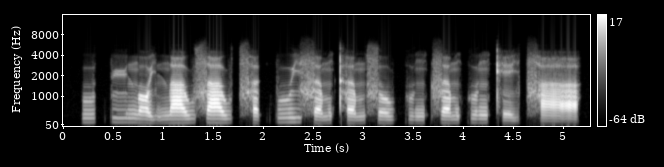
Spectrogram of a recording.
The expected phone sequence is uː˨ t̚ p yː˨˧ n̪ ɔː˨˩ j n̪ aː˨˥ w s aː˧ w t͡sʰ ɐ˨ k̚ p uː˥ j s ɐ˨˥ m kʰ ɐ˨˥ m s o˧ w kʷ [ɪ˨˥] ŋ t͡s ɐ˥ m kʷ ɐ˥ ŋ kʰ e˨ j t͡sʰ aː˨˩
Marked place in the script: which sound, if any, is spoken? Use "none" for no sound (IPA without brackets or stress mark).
ɪ˧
